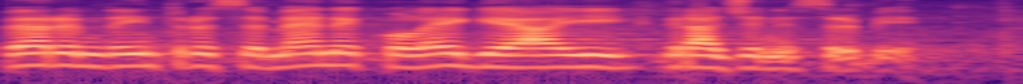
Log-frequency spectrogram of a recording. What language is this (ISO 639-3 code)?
srp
